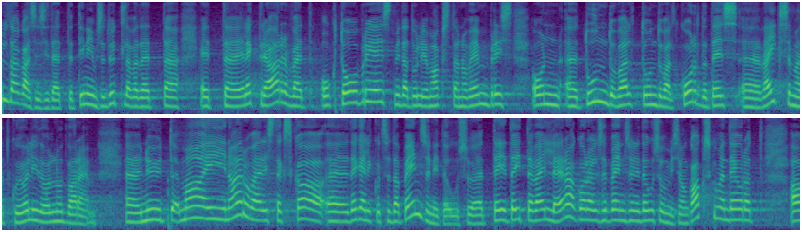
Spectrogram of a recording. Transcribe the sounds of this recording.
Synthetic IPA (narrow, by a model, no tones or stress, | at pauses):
ylt̪ɑɡ̥ɑsisid̪e̞t̪ːe̞t̪ːinimese̞d̪yt̪ːˑle̞vɑd̪e̞t̪ːˑe̞t̪ːe̞le̞k̚t̪ɾiɑrve̞d̪̥o̞kt̪o̞ːbɾie̞ːst̪mid̪ɑt̪ulʲimɑkst̪ɑno̞ve̞mbriso̞nt̪und̪uvɑlt̪ːund̪uvɑlt̪̚ko̞rd̪ɑd̪e̞svæjkse̞mɑd̪̥kujo̞lʲid̪o̞lnud̪̥vɑɾem | nyːd̪̥mɑejnɑe̞ɾuvæːɾist̪ɑkskɑːt̪e̞ɡe̞likult̪se̞d̪̥ɑpe̞nʲsio̞nit̪ɤwsujɑt̪ːe̞jt̪ɤ̞jt̪ˑːe̞vælʲːjɑe̞ɾɑko̞rːɑlise̞pe̞nʲsijo̞nit̪ɤwsumisːo̞nkɑkskyme̞nd̪e̞wɾo̞t̪ː | ɑ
